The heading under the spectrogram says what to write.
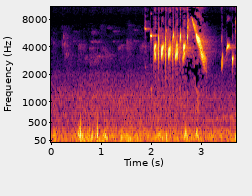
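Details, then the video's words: European goldfinch, Spanish-style song used to tutor young goldfinches and excite females: after a quiet start with low thumps, a fast run of bright twittering notes and a slurred descending note, followed by scattered chirps. "تغريد الحسون الاسباني"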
